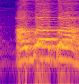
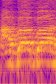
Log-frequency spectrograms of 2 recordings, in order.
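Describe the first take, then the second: First: Mock baby babbling "Aba, aba"; baby babble. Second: Doll echoing. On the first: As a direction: babble like a small baby, lightly. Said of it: "tuh bayi bilang". (meniru ocehan bayi dengan ringan) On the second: Retold or imitated. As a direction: slightly lower toy-doll echo of "Aba, aba". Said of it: "tuh boneka juga". (meniru boneka yang menirukan bayi)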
